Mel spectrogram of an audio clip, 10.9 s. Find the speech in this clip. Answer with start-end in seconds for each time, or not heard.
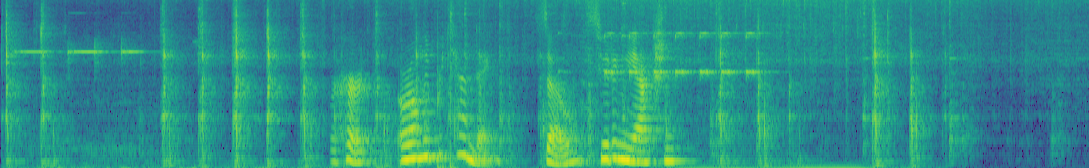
3.3-6.8.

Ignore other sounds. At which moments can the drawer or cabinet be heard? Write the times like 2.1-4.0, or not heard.
not heard.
